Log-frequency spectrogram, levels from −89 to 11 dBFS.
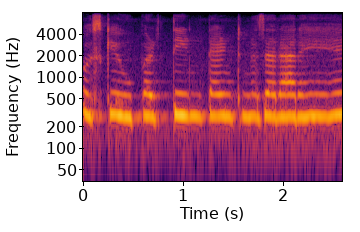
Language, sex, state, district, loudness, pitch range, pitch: Hindi, female, Bihar, Gaya, -13 LUFS, 280-295 Hz, 285 Hz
